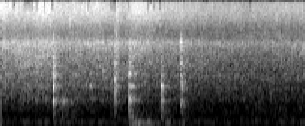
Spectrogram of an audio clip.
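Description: Ground spices, including cumin-coriander powder, Kashmiri red chilli, pepper, salt and fenugreek powder, are stirred into paneer in a pan. A steady hiss of frying is cut by a handful of sharp, separate spatula scrapes.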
